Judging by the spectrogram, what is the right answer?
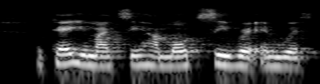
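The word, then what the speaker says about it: המוציא: middle of a word, it'll sound like the double Z in pizza, okay? That T and that S sound together. In English, it will either be represented as TS or TZ. And again, it's that same T sound that's made by the double Z, as in pizza, or the TS that you have at the end of a word like boots, okay?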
